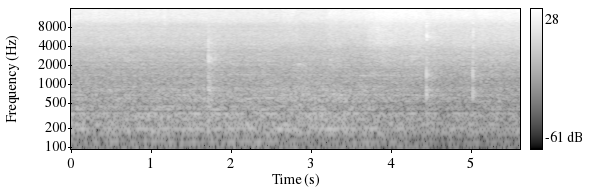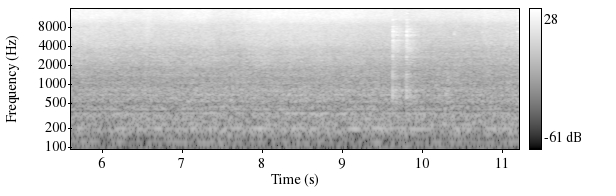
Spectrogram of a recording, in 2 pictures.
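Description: Green chillies and tomatoes are stirred in a hot frying pan for a spicy duck egg dish, making a loud, continuous hiss of sizzling oil with occasional clicks and scrapes of the spoon.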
